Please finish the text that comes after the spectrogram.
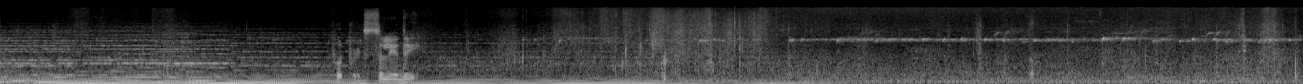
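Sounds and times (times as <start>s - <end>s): low musical drone: 0.0s - 12.3s
rustles and footfalls: 4.7s - 13.0s
insect trilling: 5.3s - 13.0s.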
